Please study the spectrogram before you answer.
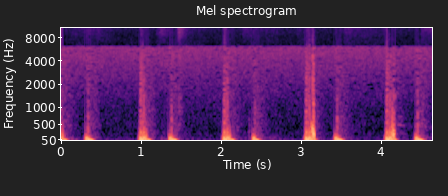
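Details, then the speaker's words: Simulated heart sounds, about 57 beats a minute, with an early click just after the first sound: aortic ejection sound, compared with a single first sound. "listen now aortic ejection sound compared to single first sounds single first sound"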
